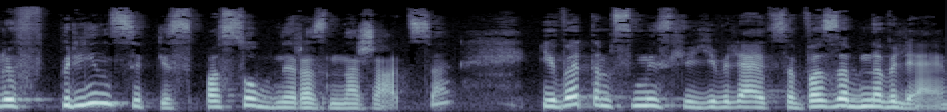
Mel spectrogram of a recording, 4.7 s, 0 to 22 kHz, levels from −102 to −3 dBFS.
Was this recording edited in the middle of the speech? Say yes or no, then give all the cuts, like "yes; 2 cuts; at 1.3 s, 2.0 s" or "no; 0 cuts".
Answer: no; 0 cuts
